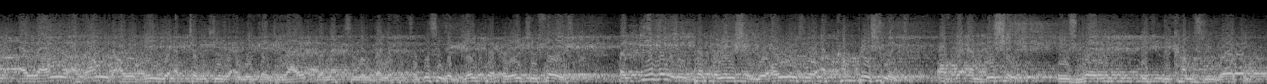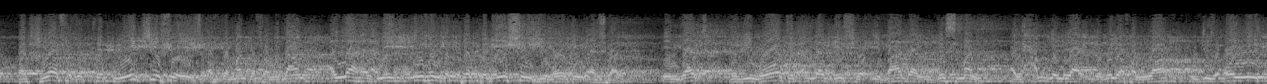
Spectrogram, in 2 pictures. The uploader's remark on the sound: Jumuah lecture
